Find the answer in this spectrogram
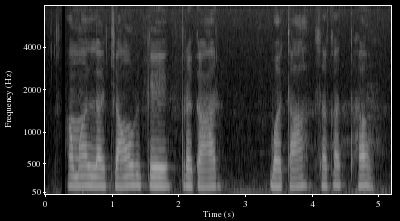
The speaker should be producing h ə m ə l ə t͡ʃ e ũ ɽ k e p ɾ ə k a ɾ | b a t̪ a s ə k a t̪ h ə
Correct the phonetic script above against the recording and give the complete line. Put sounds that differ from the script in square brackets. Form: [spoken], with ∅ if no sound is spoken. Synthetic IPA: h ə m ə l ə t͡ʃ [a] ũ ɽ k e p ɾ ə k a ɾ | b [ə] t̪ a s ə k [ə] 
